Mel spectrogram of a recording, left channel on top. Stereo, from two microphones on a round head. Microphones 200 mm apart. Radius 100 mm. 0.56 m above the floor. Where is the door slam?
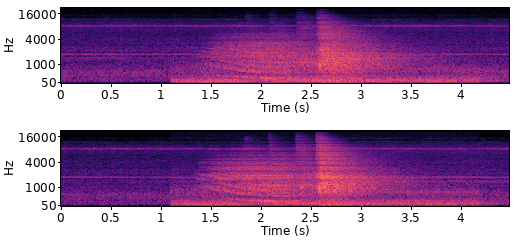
65° right (ahead or behind), 2.5 m.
